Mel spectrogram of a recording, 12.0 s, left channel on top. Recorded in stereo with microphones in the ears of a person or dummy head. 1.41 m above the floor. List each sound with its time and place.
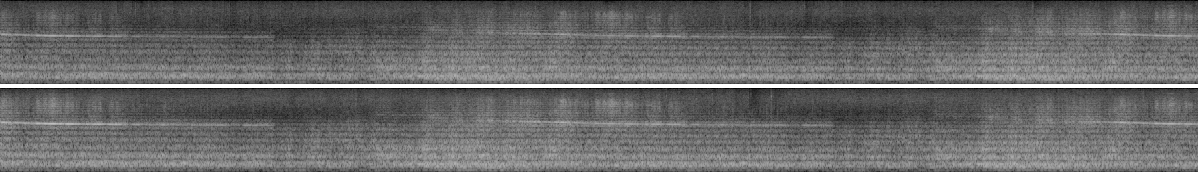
0.0 s an aircraft: 25° right (ahead or behind); by 12.0 s 5° left (ahead or behind)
